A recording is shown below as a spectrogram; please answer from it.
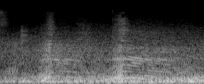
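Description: Dirt bike engine revving in the background, its pitch rising and falling a few times over a steady low engine hum.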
